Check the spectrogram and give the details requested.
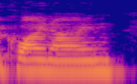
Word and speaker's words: quinine: country you're talking about they have different pronunciations the British is winning but we do quinine anyways so quinine was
